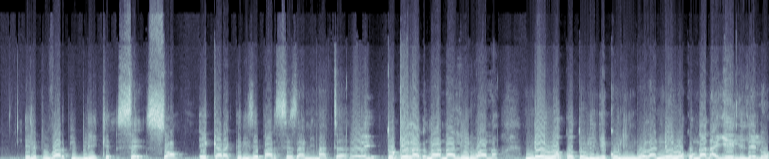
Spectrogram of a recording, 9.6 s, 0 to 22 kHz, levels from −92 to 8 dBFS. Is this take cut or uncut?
cut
